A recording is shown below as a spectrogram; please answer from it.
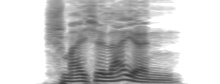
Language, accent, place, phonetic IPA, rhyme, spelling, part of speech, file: German, Germany, Berlin, [ʃmaɪ̯çəˈlaɪ̯ən], -aɪ̯ən, Schmeicheleien, noun, De-Schmeicheleien.ogg
- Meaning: plural of Schmeichelei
